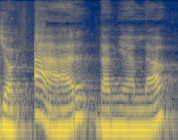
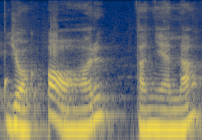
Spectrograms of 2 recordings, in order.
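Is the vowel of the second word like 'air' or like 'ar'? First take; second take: air; ar. First: The second word has an open 'air' vowel. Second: The second word has a back 'ah' vowel. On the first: It says I am Daniela. The speaker calls it right. "instead of" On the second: It says the speaker is a unit of measure. The speaker calls it wrong. "it sounds like you're saying I, and then this way of measuring things"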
